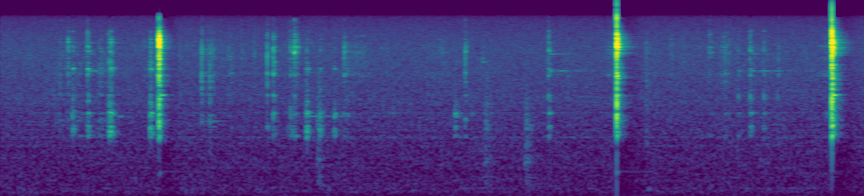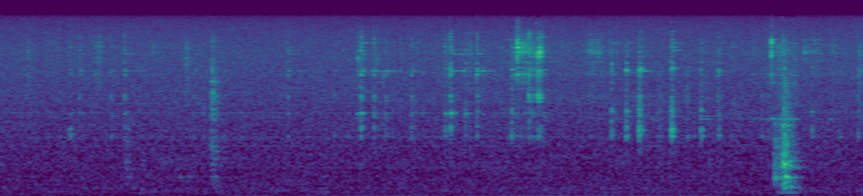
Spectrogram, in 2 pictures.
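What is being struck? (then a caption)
Small brass pocket compass with hinged lid. Fingers handle a small round brass pocket compass held open in the hand, clicking its metal case and hinged lid. The result is quiet, irregular, bright ticking clicks with a few sharper snaps standing out over a soft background, followed at the end by a brief scraping rattle.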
